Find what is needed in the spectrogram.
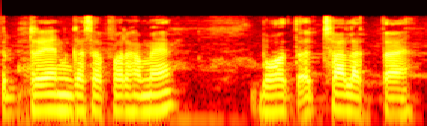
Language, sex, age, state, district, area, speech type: Urdu, male, 30-45, Uttar Pradesh, Ghaziabad, urban, spontaneous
